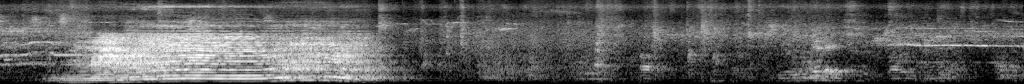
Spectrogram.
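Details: Friesian milk cow ill with viral fever during treatment in Bangladesh: a long, loud moo of nearly three seconds with a wavering, slightly falling pitch, then low background murmurs and handling noises.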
